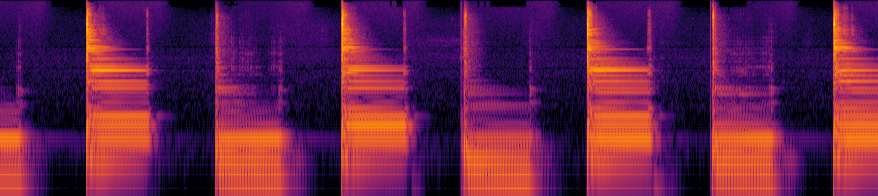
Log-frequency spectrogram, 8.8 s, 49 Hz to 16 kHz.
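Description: Electric bass guitar played slap style, slowly: a thumb-slapped low note alternates with a popped higher note. A new note comes about every 1.25 s, each with a sharp snap and then ringing away.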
